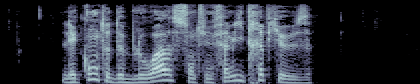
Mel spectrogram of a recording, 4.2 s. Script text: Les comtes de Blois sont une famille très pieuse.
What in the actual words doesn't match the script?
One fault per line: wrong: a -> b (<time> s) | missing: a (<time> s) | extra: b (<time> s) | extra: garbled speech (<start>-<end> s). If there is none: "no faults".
no faults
